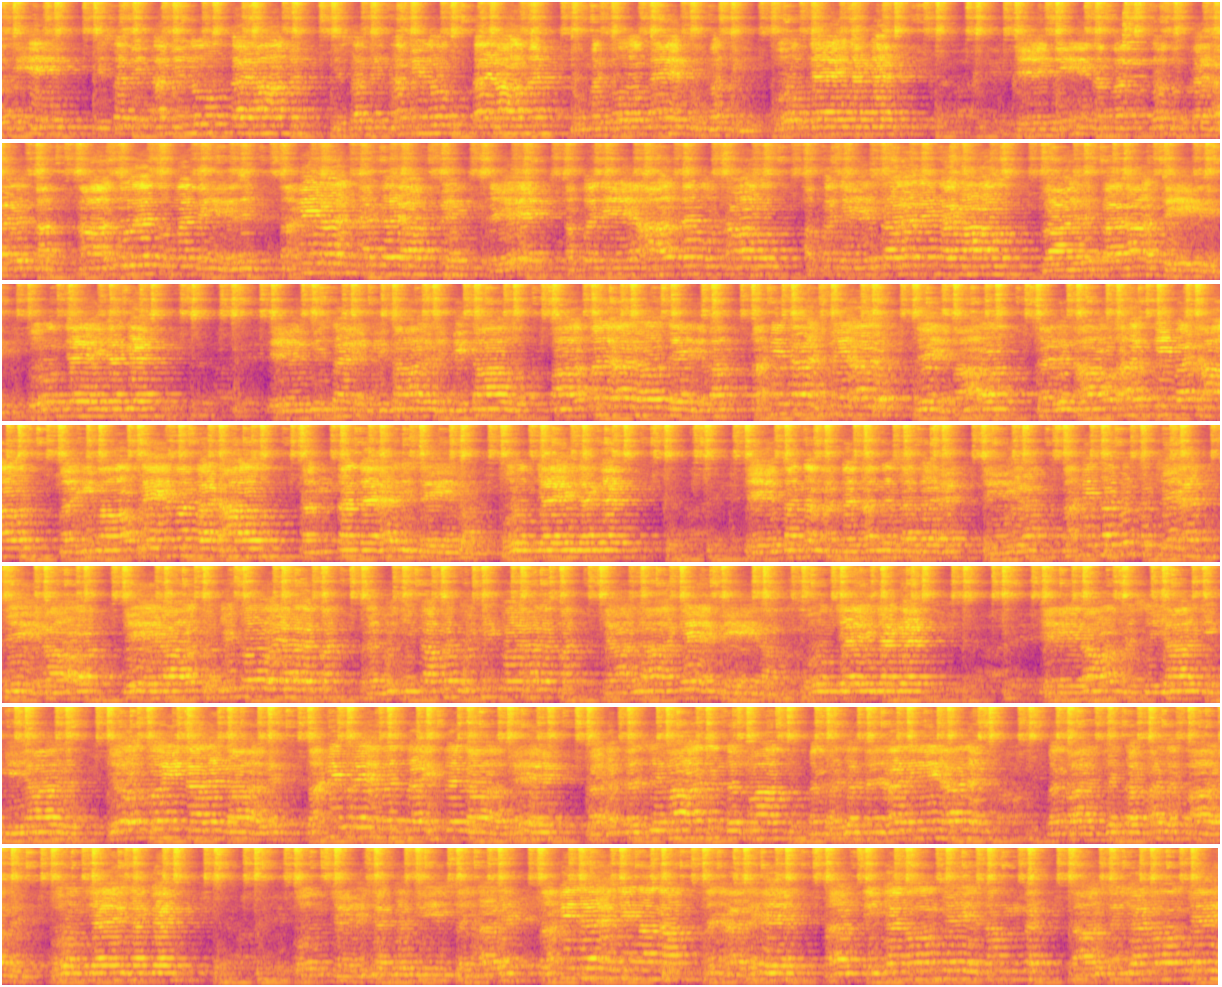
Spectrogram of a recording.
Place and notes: Khirki, New Delhi, Delhi, India - Religious ceremony music at Sai Baba temple in Khirki
Recording of religious ceremony music at one of the near-by temples - one of the thousands in Delhi...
